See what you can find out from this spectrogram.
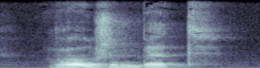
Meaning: a rosebed
- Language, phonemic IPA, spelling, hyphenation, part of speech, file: Dutch, /ˈroː.zə(n)ˌbɛt/, rozenbed, ro‧zen‧bed, noun, Nl-rozenbed.ogg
